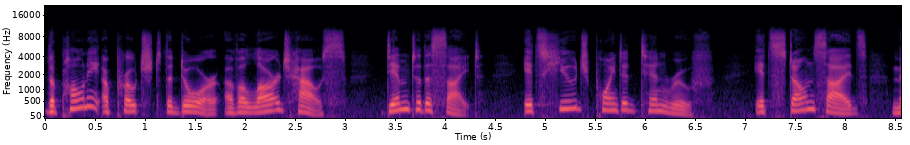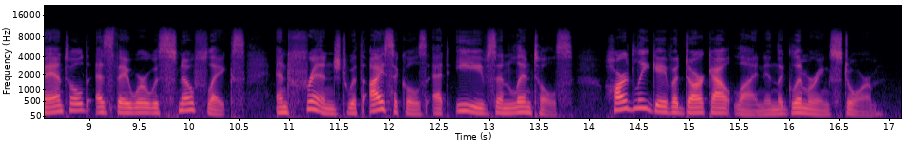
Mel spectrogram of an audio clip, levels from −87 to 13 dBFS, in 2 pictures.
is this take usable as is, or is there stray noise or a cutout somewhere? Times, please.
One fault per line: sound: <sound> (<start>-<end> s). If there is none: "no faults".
no faults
